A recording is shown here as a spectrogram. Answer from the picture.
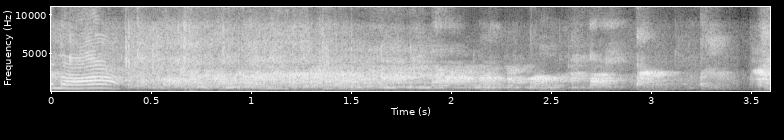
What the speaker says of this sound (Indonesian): beri tepuk tangan untuk temannya, Nak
